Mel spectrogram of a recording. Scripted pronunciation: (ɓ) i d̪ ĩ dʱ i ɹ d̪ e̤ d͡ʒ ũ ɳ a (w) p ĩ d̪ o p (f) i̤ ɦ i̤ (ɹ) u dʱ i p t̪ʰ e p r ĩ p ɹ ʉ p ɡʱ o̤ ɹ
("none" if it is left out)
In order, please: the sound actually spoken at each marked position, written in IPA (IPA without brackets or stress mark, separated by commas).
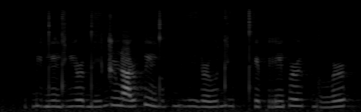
ɓ, ɹ, bʱ, ɹ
